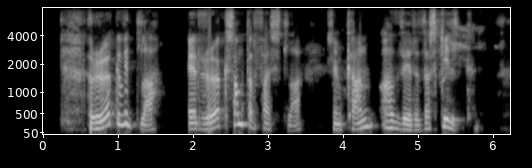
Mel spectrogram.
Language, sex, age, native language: Icelandic, male, 30-39, Icelandic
